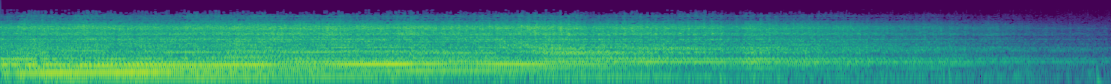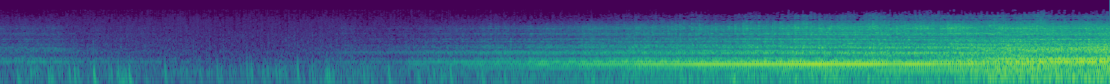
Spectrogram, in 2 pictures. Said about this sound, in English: Bring the copter closer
